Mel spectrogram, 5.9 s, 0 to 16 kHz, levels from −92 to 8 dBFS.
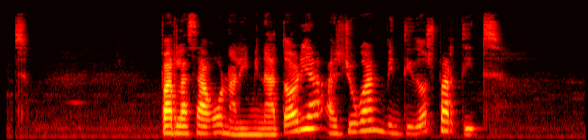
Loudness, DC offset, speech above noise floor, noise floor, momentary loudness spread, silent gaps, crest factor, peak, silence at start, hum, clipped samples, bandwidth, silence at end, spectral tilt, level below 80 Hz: -26 LUFS; under 0.1%; 41 dB; -68 dBFS; 19 LU; none; 26 dB; -4 dBFS; 0.15 s; none; under 0.1%; 11.5 kHz; 0.9 s; -4.5 dB/octave; -80 dBFS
